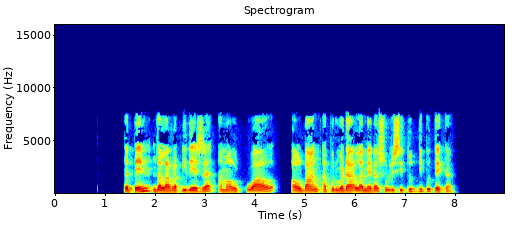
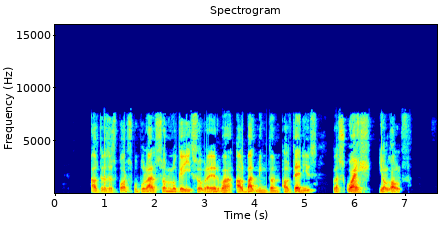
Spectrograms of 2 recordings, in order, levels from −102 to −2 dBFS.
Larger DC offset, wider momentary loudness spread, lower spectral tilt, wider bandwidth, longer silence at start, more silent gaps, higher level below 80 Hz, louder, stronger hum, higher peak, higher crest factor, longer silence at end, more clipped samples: neither; second, 8 LU vs 11 LU; first, -6 dB/octave vs -4.5 dB/octave; about the same, 7.8 kHz vs 8 kHz; first, 1.4 s vs 0.75 s; first, 4.51-4.72 s vs 5.47-5.56 s; about the same, -60 dBFS vs -60 dBFS; first, -16 LUFS vs -24 LUFS; neither; about the same, -2 dBFS vs -2 dBFS; second, 16 dB vs 22 dB; first, 1.05 s vs 0.75 s; neither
